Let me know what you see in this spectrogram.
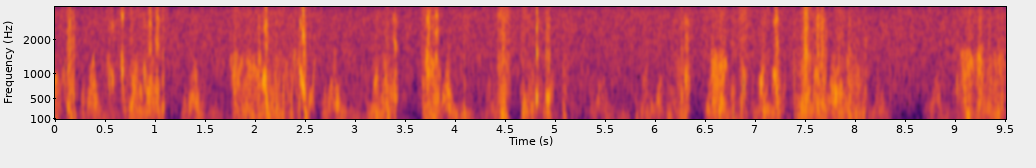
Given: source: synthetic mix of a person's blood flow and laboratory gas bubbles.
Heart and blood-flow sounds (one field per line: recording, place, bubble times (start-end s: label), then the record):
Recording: Doppler ultrasound of blood flow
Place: precordium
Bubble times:
0.00-0.24 s: bubbles
0.51-0.60 s: bubbles
0.64-1.12 s: bubbles
1.75-2.62 s: bubbles
3.17-3.44 s: bubbles
3.66-3.87 s: bubbles
4.04-4.14 s: bubbles
4.42-4.56 s: bubbles
4.64-5.00 s: bubbles
5.06-5.14 s: bubbles
6.11-6.35 s: bubbles
6.54-6.93 s: bubbles
7.05-7.14 s: bubbles
7.17-7.31 s: bubbles
7.35-8.12 s: bubbles
8.97-9.52 s: bubbles
From the record:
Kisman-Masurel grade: 343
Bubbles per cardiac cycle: rolling drumbeat, 9 or more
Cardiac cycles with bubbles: 100%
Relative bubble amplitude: loud (0.450 to 0.775)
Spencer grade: 3 (all of the cardiac periods contain showers or single bubble signals, but not dominating or overriding the cardiac motion signals)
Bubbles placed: only in the low amplitude regions of the cardiac cycle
